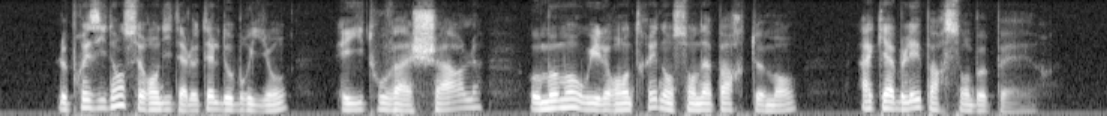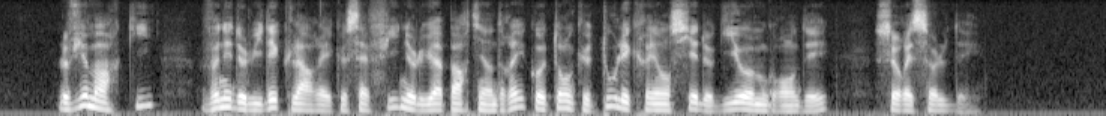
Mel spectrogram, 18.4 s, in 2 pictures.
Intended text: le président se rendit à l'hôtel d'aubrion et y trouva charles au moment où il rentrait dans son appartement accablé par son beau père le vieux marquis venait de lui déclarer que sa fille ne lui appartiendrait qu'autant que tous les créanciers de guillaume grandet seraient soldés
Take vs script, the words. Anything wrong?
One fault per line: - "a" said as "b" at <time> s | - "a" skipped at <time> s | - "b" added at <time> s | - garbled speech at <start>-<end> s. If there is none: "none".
none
